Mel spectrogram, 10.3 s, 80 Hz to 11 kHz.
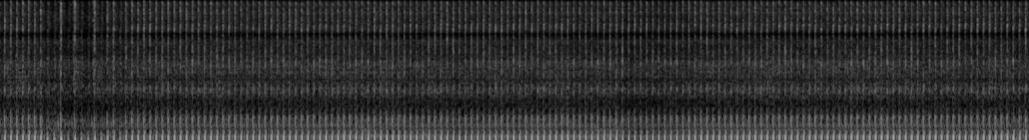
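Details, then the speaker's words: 1964 Wheel Horse 704 with a Kohler single-cylinder engine, first run after a rod knock repair (rod and cap refitted to a worn crankshaft). Even, quick beat with no knock; it sounds good and runs healthy. "all right that sounds good so far i'm gonna let it run at that speed for a little bit"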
